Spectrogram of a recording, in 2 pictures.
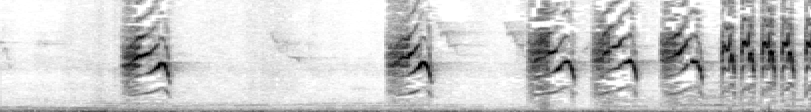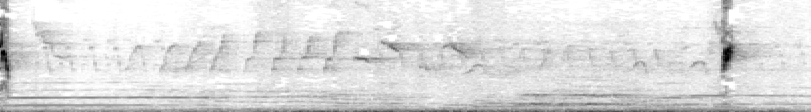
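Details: Sogon in energetic nembak ngalas song: several high, looping whistled notes, then a rapid stuttering burst, followed by softer faint tones and a final sharp chip after a pause.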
